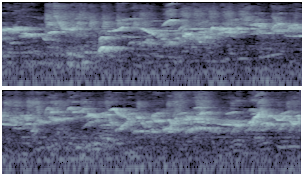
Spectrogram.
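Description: White-rumped shama (murai batu) singing continuously: a fast, varied stream of whistled glides, chattering notes and harsher squawk-like calls.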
